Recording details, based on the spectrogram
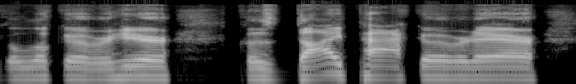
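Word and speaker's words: Dipak: And let me take a look over here cuz DPAC over there, D I P A K JV, it's Dpac. You actually told me how to pronounce your name.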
